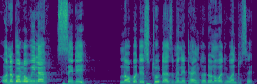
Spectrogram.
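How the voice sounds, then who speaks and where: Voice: medium pitch, brisk, darkish tone. A presiding parliamentary speaker with a Ugandan accent, making brief procedural interjections. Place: large parliamentary chamber. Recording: echoey hall with long reverb.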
